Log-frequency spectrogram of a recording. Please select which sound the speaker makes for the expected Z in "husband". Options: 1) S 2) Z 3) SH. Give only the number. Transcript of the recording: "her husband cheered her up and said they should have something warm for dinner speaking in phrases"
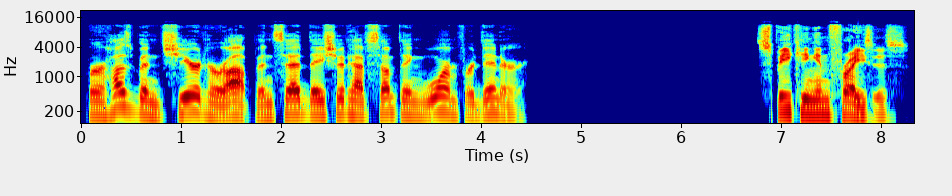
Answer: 2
